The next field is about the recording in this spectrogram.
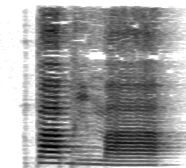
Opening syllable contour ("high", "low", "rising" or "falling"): high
